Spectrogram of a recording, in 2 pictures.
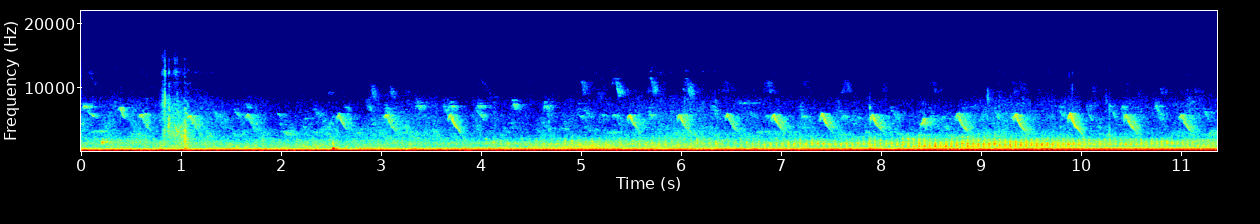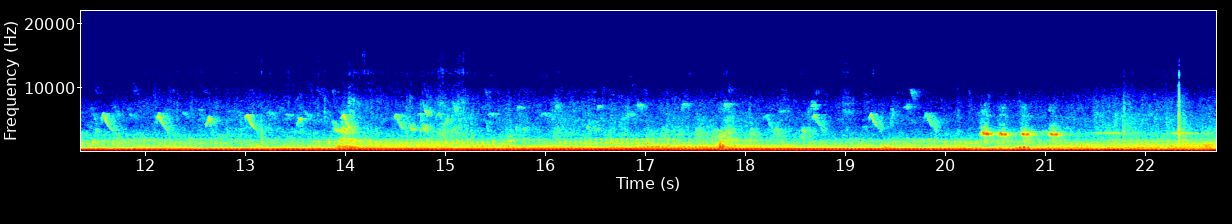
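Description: A bird calling over and over in short falling chirps, about two a second, over a steady low machine hum that grows firmer about eight seconds in.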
